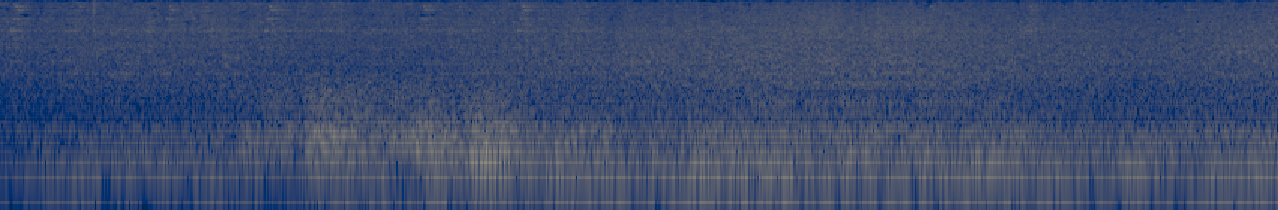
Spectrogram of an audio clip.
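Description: Rumbling thunder over a hiss of rain, swelling in over the first two seconds with a louder roll about three seconds in, used as a sound-effect intro between trap tracks.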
